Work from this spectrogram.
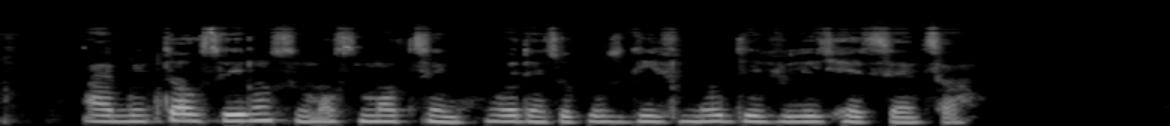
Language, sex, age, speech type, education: Nigerian Pidgin, female, 15-29, spontaneous, tertiary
